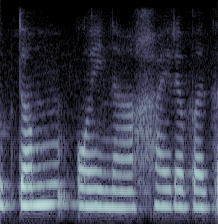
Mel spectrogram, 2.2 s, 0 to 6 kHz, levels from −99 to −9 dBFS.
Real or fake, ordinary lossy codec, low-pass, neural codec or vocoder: fake; AAC, 24 kbps; 5.4 kHz; vocoder, 44.1 kHz, 128 mel bands every 256 samples, BigVGAN v2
